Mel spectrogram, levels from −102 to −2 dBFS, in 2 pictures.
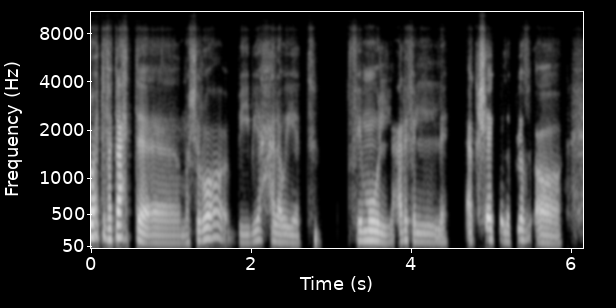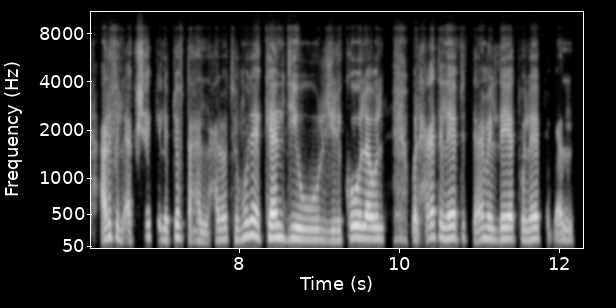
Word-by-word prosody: رُحت 180 0 +3
فتَحت 165 +3 +2
آآ، 100 -1 -2
مشروع 140 - -4
بيبيع 110 +6 -11
حلويات 110 -7 -8 0.5
في 130 - -6
mall. 130 -5 0
عارِف 135 0 -5
ال 115 -2 -9 0.2
الأكشاك 450 -1 +1
اللي 390 - -5
بت 145 -1 -5
آه، 100 -3 -3 0.4
عارِف - - +4
الأكشاك 180 +1 -1
اللي 145 - 0
بتفتَح 170 -4 -2
الحلويات 140 +5 -3
في 145 - -5
mall؟ 185 +6 +1
هي 185 -4 +6
candy 165 -2 +6
والJelly 140 -2 -2
Cola 165 +3 +4
وال 155 -1 +4 0.3
والحاجات 180 +3 0
اللي 160 -2 +4
هي 165 - +7
بتتعمَل 160 -3 -2
ديّة، 155 +1 +5
واللي 140 +1 +1
هي 155 - +6
بتبقى - - -5
ال 70 0 -6
145 Hz, 170 wpm, -24 LUFS, 120-165 Hz, 0.5 s, هي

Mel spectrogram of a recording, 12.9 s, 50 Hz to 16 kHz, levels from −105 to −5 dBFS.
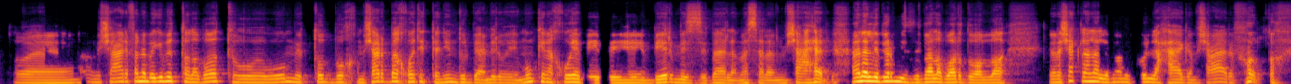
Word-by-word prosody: ومش 120 +4 -5
عارف 165 +2 -1
أنا 175 - +6
باجيب 175 +2 +3
الطلبات 165 -1 -1
و - - -3
وأمي 140 +3 -2
بتطبُخ، 140 -1 -5
مش 130 +4 -2
عارف 170 -1 +2
بقى 170 - +2
إخواتي 160 0 -1
التانيين 145 0 -3
دول 140 -1 -3
بيعملوا 125 -1 -3
إيه. 115 -1 -6
ممكن 160 +4 -1
أخويا 150 +1 +1
ب 125 -2 -3
بي 120 0 -1
بيرمي 135 +3 +1
الزبالة 115 -1 -3
مثلًا، 115 -1 -4
مش 115 +2 -3
عارف، 125 0 0
أنا 185 +2 +10
اللي 180 -1 +9
بارمي 175 -2 +5
الزبالة 145 +2 +2
برضه 140 -3 +1
والله، 125 +1 0
ده 125 - -15 0.4
أنا 140 0 0
شكلي 195 0 +1
أنا 175 - +5
اللي 150 -3 +2
باعمل 150 -1 -4
كل 150 -1 0
حاجة، 130 -1 -1
مش 120 +1 -6
عارف 140 -3 -5
والله. - - -2
140 Hz, 195 wpm, -23 LUFS, 125-155 Hz, 0.4 s, أنا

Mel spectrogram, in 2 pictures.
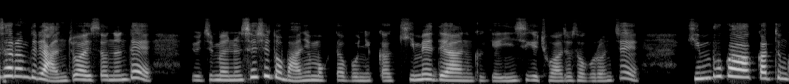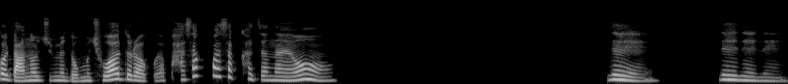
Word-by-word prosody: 사람들이 370 -7 +4
안 160 +2 +4
좋아했었는데 210 +3 +1 0.4
요즘에는 200 +1 -2
스시도 345 - +2
많이 185 -2 -1
먹다 190 0 -4
보니까 175 -1 -7
김에 215 +6 0
대한 185 -5 +2
그게 170 -2 -11
인식이 180 +4 -5
좋아져서 175 0 -6
그런지 180 - -6 0.5
김부각 335 +4 +6
같은 280 -1 +2
걸 245 -2 +2
나눠주면 185 +2 -1
너무 160 +3 -5
좋아하더라고요. 195 -4 +1
바삭바삭하잖아요. 215 - -2 2.7
네. 185 -6 0 0.6
네네네. 180 -7 -3
195 Hz, 275 characters per minute, -24 LUFS, 175-240 Hz, 2.7 s, 김부각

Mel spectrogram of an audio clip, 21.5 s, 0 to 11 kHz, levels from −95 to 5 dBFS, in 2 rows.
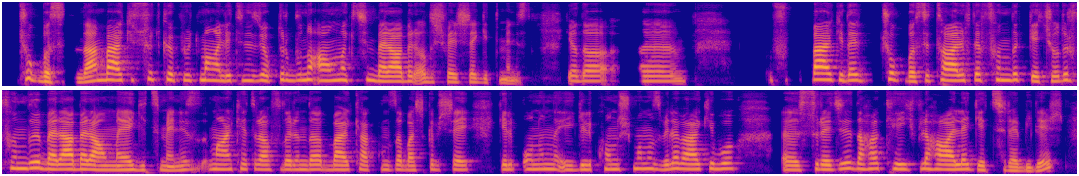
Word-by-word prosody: Çok 260 -11 -2
basitinden 180 +3 +2
belki 235 -1 +5
süt 260 +2 -7
köpürtme 235 -2 -1
aletiniz 215 0 -2
yoktur. 220 +3 -1
Bunu 235 0 +1
almak 225 +2 0
için 230 -1 -3
beraber 190 0 +5
alışverişe 160 0 -3
gitmeniz 145 -3 -8 0.4
ya 200 0 -4
da, 200 0 -2 0.3
emm. 195 - -3 0.8
Uf - - -15 0.3
belki 250 -2 +8
de 230 -1 0
çok 260 -6 -2
basit 190 +2 -1
tarifte 220 0 +4
fındık 240 0 -2
geçiyordur, 190 +4 -1
fındığı 225 0 +1
beraber 190 0 +6
almaya 165 -1 +3
gitmeniz, 165 +2 -5
market 195 +1 -2
raflarında 180 -1 -1
belki 175 0 +1
aklınıza 175 +1 -5
başka 165 +2 -4
bir 170 - -12
şey 175 -1 -3 0.3
gelip 180 0 -3
onunla 190 0 -3
ilgili 175 +1 -3
konuşmanız 200 +1 -4
bile 215 +5 -1
belki 195 +1 +1
bu, 215 +1 -2 0.4
eee, 165 -1 0
süreci 185 +6 -1
daha 210 +1 0
keyifli 200 0 -2
hâle 190 -1 +3
getirebilir, 150 -7 -3
195 Hz, 135 wpm, -22 LUFS, 180-220 Hz, 0.8 s, belki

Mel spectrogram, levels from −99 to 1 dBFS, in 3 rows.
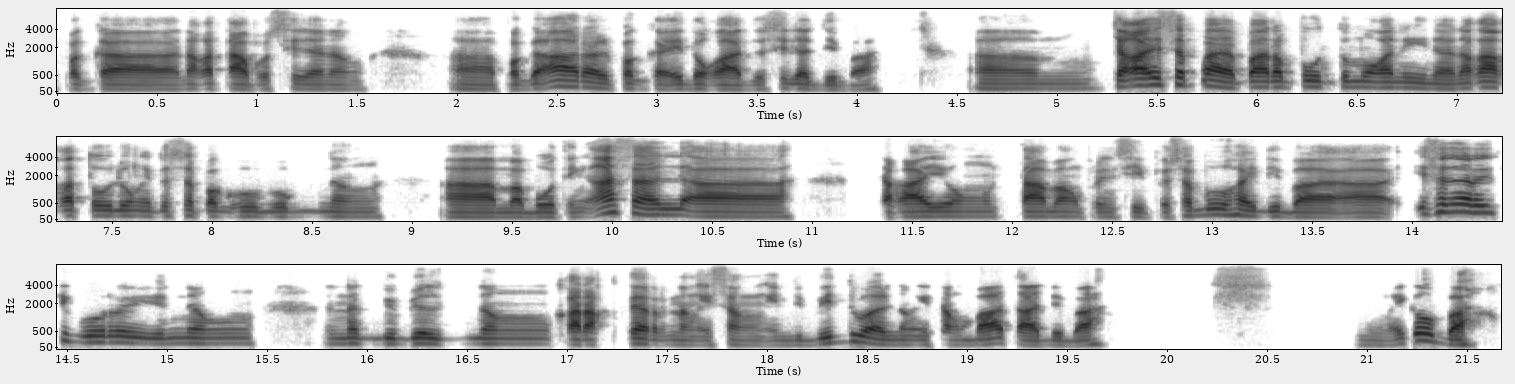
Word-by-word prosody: pagka 105 -1 0
nakatapos 115 -2 0
sila 110 -2 -6
ng, 105 0 -8 0.5
ah, 105 -1 -4
pag-aaral, 145 +4 +3
pagka 125 -4 -4
edukado - - 0
sila, - - -4
'di 105 +1 -11
ba? - - -6 0.5
Um, 120 0 -6
tsaka 195 - +10
isa 210 - +4
pa, - - +7
parang 155 0 +5
punto 160 -1 -5
mo 145 -1 +2
kanina, 130 -5 -4
nakakatulong 140 0 +1
ito 130 - -11
sa 145 +2 -7
paghubog 120 -1 -6
ng, 115 -1 -9 0.3
ah, 110 -1 +3
mabuting 110 +1 -3
asal, 190 -6 +5
ah, 115 -3 +2 0.4
tsaka 120 +1 +3
yung 120 -1 -6
tamang 120 -1 +2
prinsipiyo 115 0 -12
sa 135 - -2
buhay, 155 -1 -1
'di 125 -1 -9
ba? 110 -1 +1
Ah, - - -8
isa 230 +6 -1
na 230 -2 +6
rin 215 - -2
siguro 175 -5 -3
yun 140 -2 -6
yung, 145 -1 -4 0.5
nagbi-build 135 -1 -4
ng 135 -1 -6
karakter 120 +1 +3
ng 110 -1 -5
isang 110 -1 -7
indibidwal, 125 - -1
ng 115 - -8
isang 115 - -4
bata, - - +4
'di - - -9
ba? - - +3 1.3
Hmm, 110 -2 -21
ikaw 210 -2 +2
ba? 120 -5 +5
120 Hz, 160 wpm, -23 LUFS, 115-145 Hz, 1.3 s, tsaka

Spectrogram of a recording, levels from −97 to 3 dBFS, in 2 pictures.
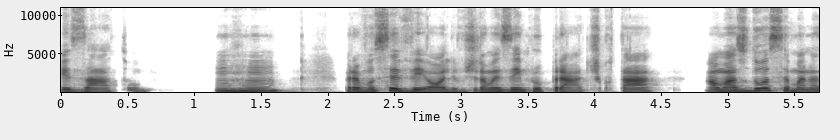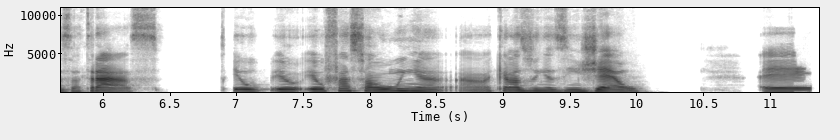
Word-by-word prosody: Exato. 190 0 -4 0.5
Uhum. 220 +1 -1 0.4
Pra 200 0 +2
você 225 +4 +2
ver, 200 -6 +1
olha, 165 0 0
vou 170 - -12
te 185 - -7
dar 180 - 0
um - - +1
exemplo 195 +1 0
prático, 195 -5 -2
tá, 190 +2 +1 0.4
há - - 0
umas 215 +1 +2
2 255 +4 +3
semanas 195 -8 -2
atrás, 220 +6 +2 0.5
eu 205 -1 +1
eu 210 -1 +2
eu 215 0 +3
faço 240 +1 -1
a 215 - +3
unha 220 -4 +1
a - - -8
aquelas 215 -1 -1
unhas 200 -3 -3
em 195 -1 -1
gel, 180 -2 +2 0.9
eh, 190 0 +2
205 Hz, 160 wpm, -24 LUFS, 190-220 Hz, 0.9 s, 2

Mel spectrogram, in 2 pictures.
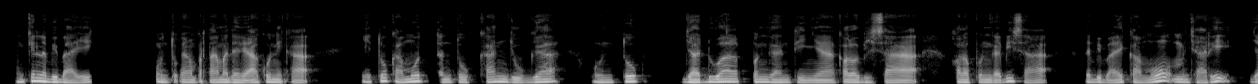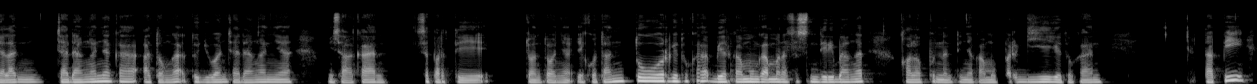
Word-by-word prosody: Mungkin 125 +6 +3
lebih 120 -6 +5
baik, 95 +2 -1 0.7
untuk 110 -1 -2
yang 105 0 0
pertama 105 +1 +1
dari 100 -2 +2
aku 105 +4 +1
nih, 105 -1 +1
Kak, 95 -2 -1 0.6
itu 120 +7 +1
kamu 135 +6 +2
tentukan 110 +2 -1
juga 115 +6 +1 0.3
untuk 130 +5 0 0.3
jadwal 120 +3 +4
penggantinya 105 -4 0
kalau 100 0 +1
bisa. 95 -1 0 0.3
Kalaupun 105 0 -1
nggak 100 +1 -1
bisa 105 -9 -1 0.4
lebih 110 -1 -1
baik 100 +4 -1
kamu 125 - +2
mencari 115 +6 0
jalan 110 0 -1 0.2
cadangannya, 115 +6 +3
Kak, 125 -2 -1
atau 105 -1 -3
nggak 125 +2 -1
tujuan 110 +1 -1
cadangannya. 110 +1 -1 0.4
Misalkan 100 +1 -2 0.3
seperti 100 -1 -3 0.3
contohnya 100 0 -2
ikutan 110 +7 0
tur 155 -2 +8
gitu, 145 0 +3
Kak, 155 -1 +1
biar 125 -1 +5
kamu 120 +1 +4
nggak 120 -2 +3
merasa 115 0 +1
sendiri 115 -1 +3
banget 115 +3 +1 0.3
kalaupun 105 0 -2
nantinya 105 +1 -3
kamu 105 +1 -3
pergi 115 +2 0
gitu 105 0 -3
kan. 105 +2 -3 1.0
Tapi, 185 - +3
110 Hz, 125 wpm, -23 LUFS, 105-120 Hz, 1.0 s, tur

